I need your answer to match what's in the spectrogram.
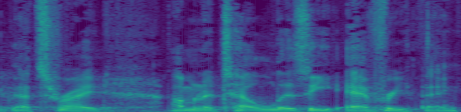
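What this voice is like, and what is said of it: Put-on Brooklyn accent. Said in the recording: “it's got like this obvious, like Brooklyn accent.”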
